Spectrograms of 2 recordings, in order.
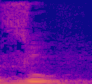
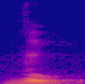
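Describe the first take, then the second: First: The consonant is a buzzing z sound. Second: The consonant is a voiced th sound. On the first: The speaker calls it wrong. "Tidak boleh dibaca zu. Kalau zu berarti kamu telah mengganti dengan huruf zai" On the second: The speaker calls it right. "menempelkan lidah di ujung gigi atas. Jadi dibaca zu"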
